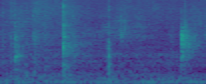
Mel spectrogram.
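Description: Chalk tapping and scraping on a blackboard as an equation is written, about four short, sharp clicks spread across two seconds, over a steady low room hum.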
